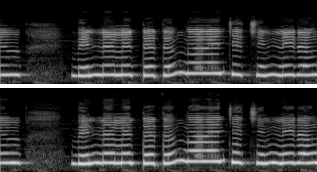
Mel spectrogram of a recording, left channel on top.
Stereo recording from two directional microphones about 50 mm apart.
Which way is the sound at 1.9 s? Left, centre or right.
Right.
